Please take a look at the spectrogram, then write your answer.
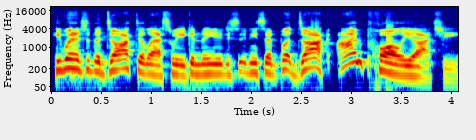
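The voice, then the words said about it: Put-on New Jersey accent. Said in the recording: “like it's like a Jersey version of Pagliacci ... Your accent was perfect. Impeccable.”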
